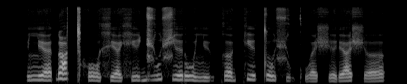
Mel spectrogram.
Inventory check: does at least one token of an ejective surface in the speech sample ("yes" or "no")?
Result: yes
